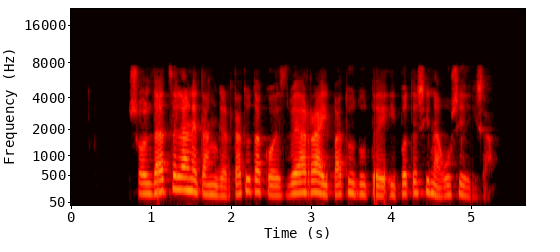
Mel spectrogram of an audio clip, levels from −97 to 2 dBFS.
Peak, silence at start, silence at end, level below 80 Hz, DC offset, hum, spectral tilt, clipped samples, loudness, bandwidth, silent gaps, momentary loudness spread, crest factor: -28 dBFS; 0.75 s; 0.4 s; -86 dBFS; under 0.1%; none; -4 dB/octave; under 0.1%; -46 LUFS; 7.6 kHz; none; 10 LU; 18 dB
